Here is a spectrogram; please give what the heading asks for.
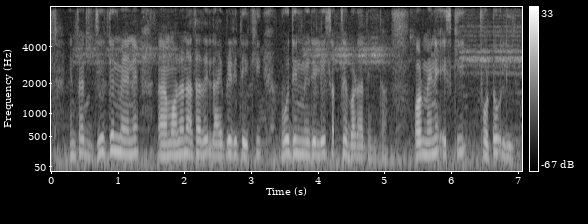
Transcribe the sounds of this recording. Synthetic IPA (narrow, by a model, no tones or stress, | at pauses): ɪnfɛːk̚t̪̚d͡ʒɪsd̪ɪnmɛ̃ːne | mɔːlaːnasad̪laːɪbɾeːɾid̪eːkʰi | ʋod̪ɪnmeːɾeliesɐbsebɐɽad̪ɪnt̪ʰaɔːɾmɛ̃ːneʔɪski | foːʈoliː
